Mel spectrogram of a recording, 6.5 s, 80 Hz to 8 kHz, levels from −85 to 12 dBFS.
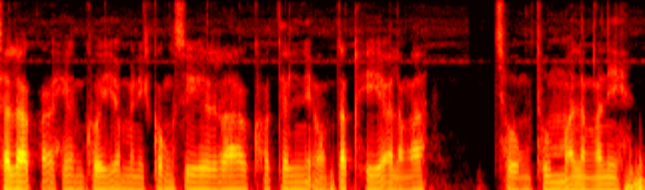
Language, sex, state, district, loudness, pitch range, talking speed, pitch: Mizo, male, Mizoram, Aizawl, -23 LUFS, 100-110 Hz, 205 wpm, 105 Hz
